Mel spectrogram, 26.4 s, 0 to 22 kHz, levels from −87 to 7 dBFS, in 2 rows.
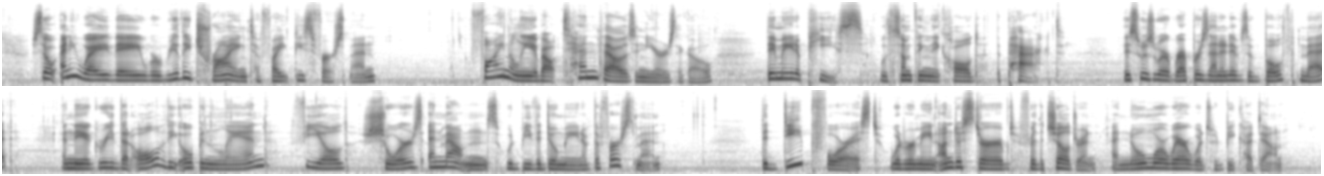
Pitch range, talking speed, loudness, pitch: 180-225 Hz, 160 wpm, -29 LUFS, 195 Hz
